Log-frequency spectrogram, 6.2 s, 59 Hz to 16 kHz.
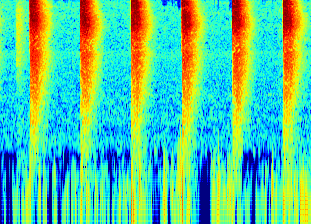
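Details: Sharp regular snapping pulses about once a second, six in a row, from a 1064 nm laser handpiece test-fired on a multifunction OPT/RF/laser machine, for dark pigment and tattoo removal.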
